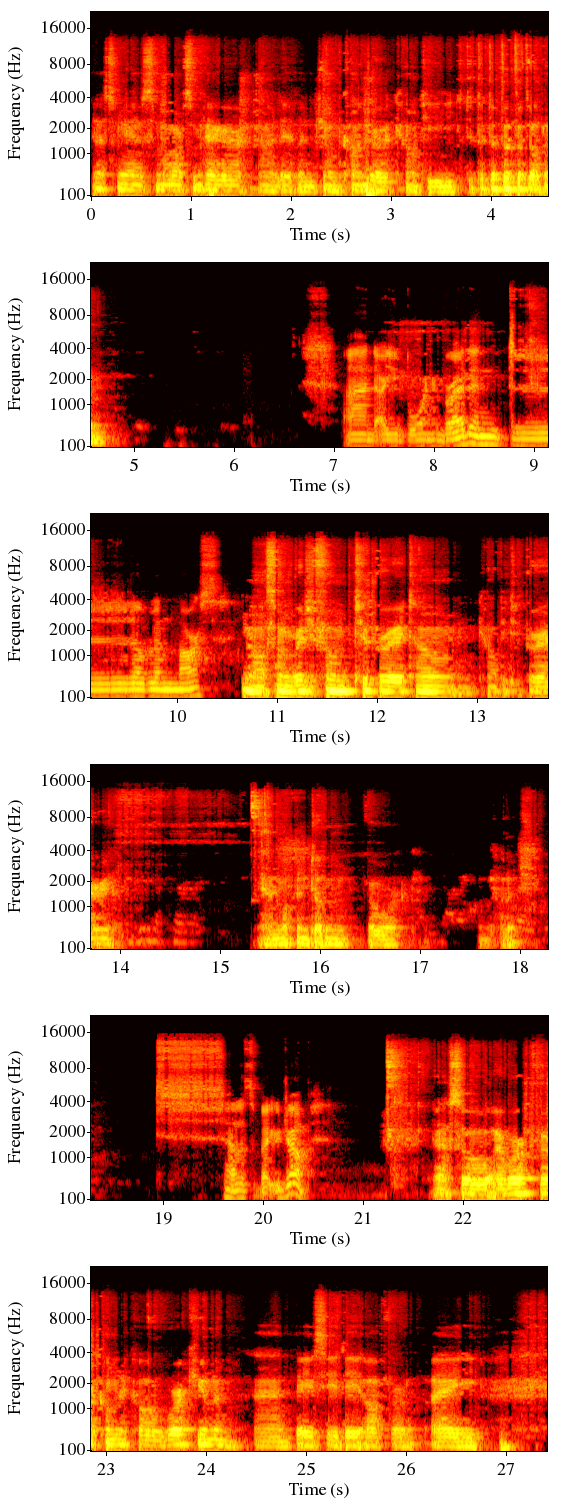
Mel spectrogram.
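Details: Stuttering in an adult male who stammers, recorded on the first day of a stuttering course, before the programme.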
